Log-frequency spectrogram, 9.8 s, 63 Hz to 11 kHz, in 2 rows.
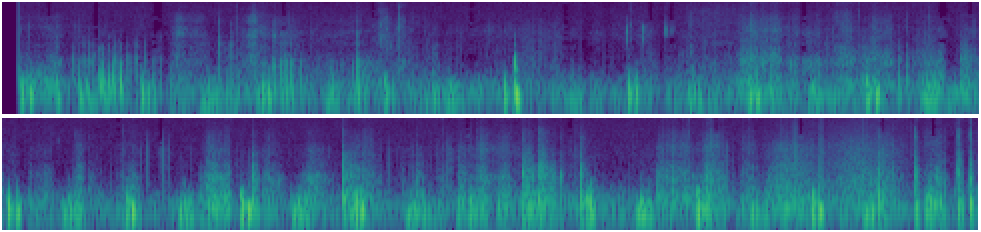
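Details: Normal heart sounds recorded while walking around at home: quick, steady, low thumps at roughly 105 a minute, partly blurred by movement rustle.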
